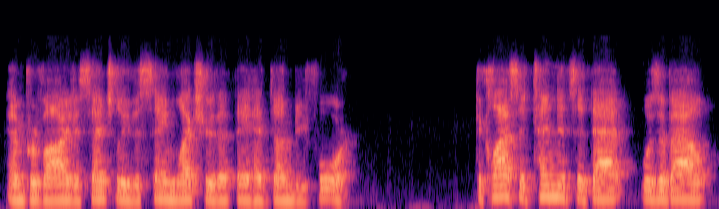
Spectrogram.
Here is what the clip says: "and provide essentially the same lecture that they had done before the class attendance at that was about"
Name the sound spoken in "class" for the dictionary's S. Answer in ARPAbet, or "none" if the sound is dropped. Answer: S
